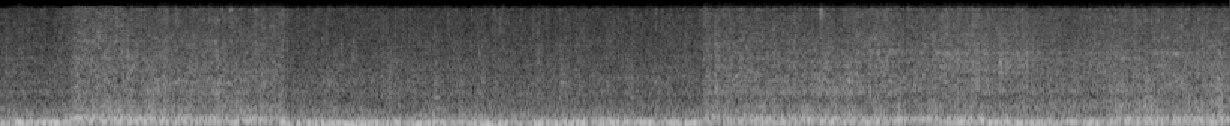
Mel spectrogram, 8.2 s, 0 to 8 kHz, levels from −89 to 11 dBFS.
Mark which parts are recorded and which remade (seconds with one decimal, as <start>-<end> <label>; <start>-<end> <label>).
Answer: 0.0-0.5 recorded; 0.5-1.9 remade; 1.9-4.7 recorded; 4.7-6.6 remade; 6.6-7.4 recorded; 7.4-8.2 remade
